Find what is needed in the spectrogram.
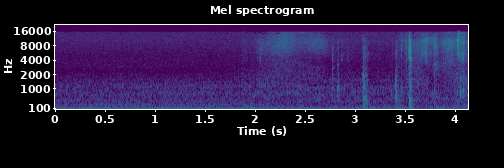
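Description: Car engine running steadily at low speed, heard from inside the car as a low rumble. A faint hiss comes a little past the middle, and a few faint clicks follow near the end.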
